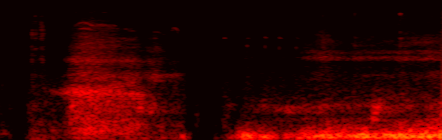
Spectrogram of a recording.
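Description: Two breathy sniffles through the nose from a person out fishing in the cold in central Copenhagen, the first short, the second longer and rougher, separated by a brief pause, with no talking.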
